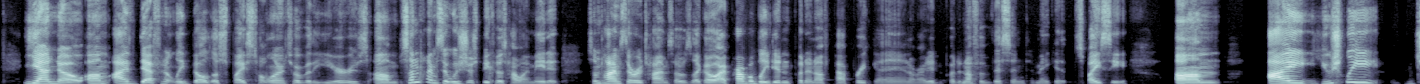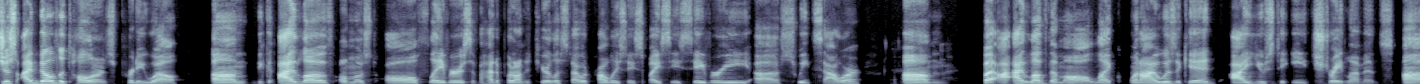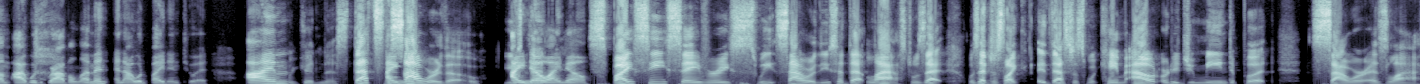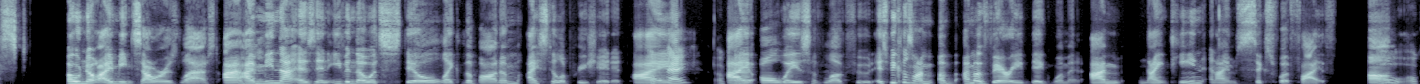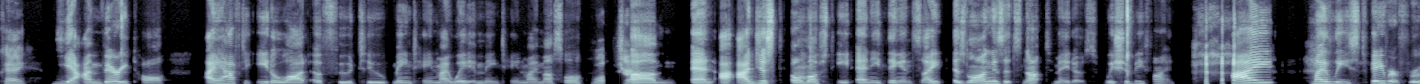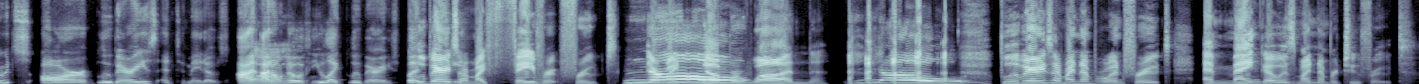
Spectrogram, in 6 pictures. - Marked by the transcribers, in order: other background noise; gasp; tapping; laugh; drawn out: "No! No"; laugh
- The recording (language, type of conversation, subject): English, unstructured, What is the story behind your favorite family recipe?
